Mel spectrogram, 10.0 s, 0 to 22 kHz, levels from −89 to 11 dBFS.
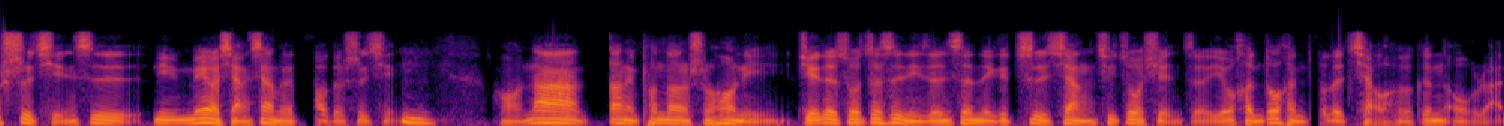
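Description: At 2.04 to 2.18 s and again at 8.73 to 8.88 s, lost AMR speech frames interrupt the speech. Each gap, about 60 ms, fits three dropped frames. The wideband decoder stretches its last good sound, fades it quickly, then recovers roughly.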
